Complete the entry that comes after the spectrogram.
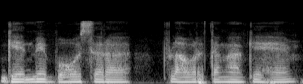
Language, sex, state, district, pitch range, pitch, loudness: Hindi, male, Arunachal Pradesh, Papum Pare, 110-120 Hz, 115 Hz, -16 LUFS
